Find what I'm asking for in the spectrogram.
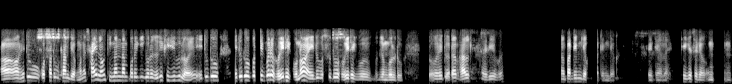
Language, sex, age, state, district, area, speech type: Assamese, male, 30-45, Assam, Goalpara, urban, conversation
